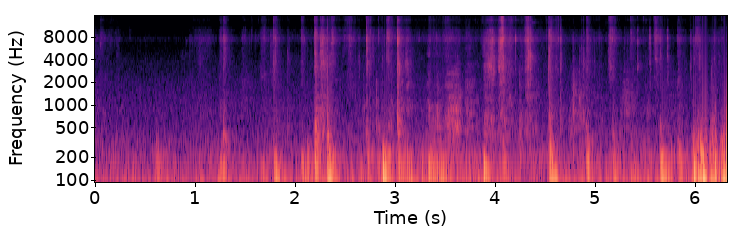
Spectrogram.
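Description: German Shepherd's claws ticking and tapping on a hard floor as it moves around the sofa. Near the end come heavier thumps and scrabbling as a kitten dashes out from under the sofa.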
